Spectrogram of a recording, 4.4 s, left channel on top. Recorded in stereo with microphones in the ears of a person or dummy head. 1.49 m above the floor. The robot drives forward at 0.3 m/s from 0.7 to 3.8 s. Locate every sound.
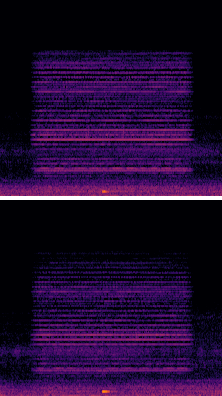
2.0 s a cowbell: 50° right (ahead or behind), 1.7 m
